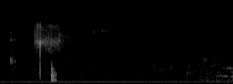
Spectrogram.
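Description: Two quick sharp computer mouse clicks about half a second in, then a fainter click about a second in, over a low steady hum.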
